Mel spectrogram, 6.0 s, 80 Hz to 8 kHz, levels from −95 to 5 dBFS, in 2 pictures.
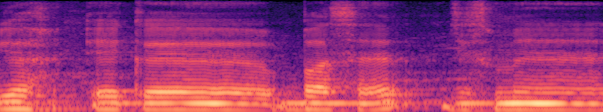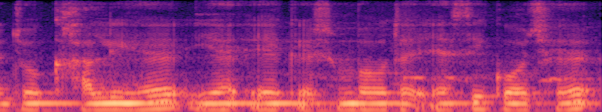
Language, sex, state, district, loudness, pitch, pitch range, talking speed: Hindi, male, Bihar, Saran, -15 LUFS, 125 Hz, 120-135 Hz, 140 wpm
